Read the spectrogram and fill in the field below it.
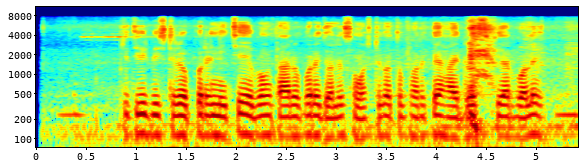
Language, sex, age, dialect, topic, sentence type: Bengali, male, 18-24, Northern/Varendri, agriculture, statement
